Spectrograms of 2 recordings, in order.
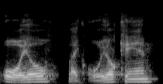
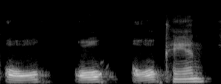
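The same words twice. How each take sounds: First: Said in the usual way. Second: "oil" said as "ole", one long o; Southern "oil" rhyming with "hole"; wife's Southern pronunciation. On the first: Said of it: "She says "oil, oil, oil can". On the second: Retold or imitated. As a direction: drop the i from "oil", making it "ole". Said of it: "She says".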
